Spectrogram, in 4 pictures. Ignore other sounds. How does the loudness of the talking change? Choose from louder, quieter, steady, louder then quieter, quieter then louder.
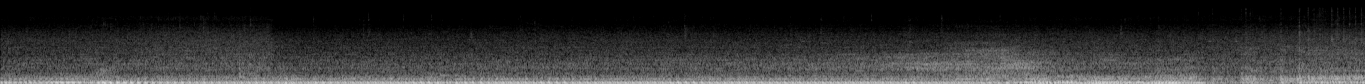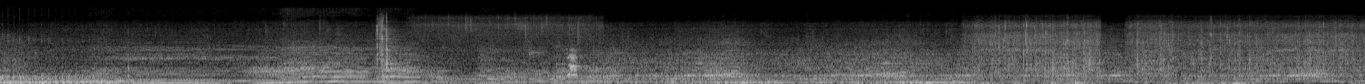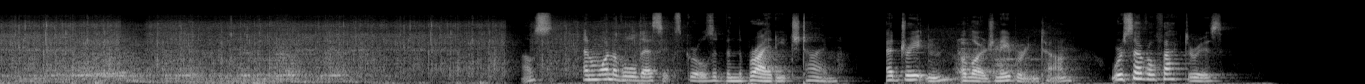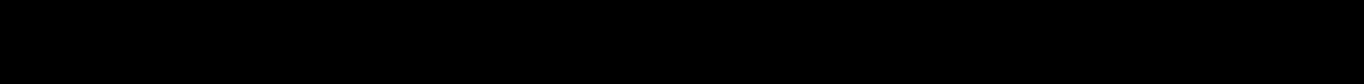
steady.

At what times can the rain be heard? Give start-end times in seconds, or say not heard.
0.0-34.2.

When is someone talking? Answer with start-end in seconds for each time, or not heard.
32.5-40.0.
